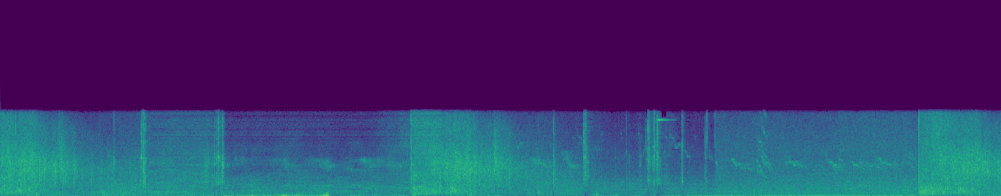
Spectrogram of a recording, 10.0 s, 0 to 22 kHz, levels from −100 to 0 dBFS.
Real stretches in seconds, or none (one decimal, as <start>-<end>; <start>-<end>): 0.0-1.5; 4.4-10.0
